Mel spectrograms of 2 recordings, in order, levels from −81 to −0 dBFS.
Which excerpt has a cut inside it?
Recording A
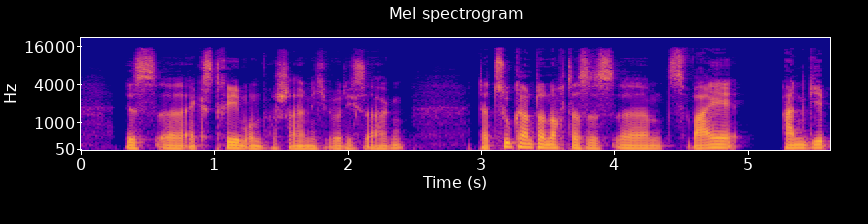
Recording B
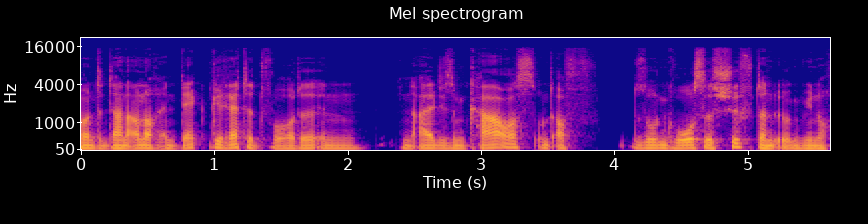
B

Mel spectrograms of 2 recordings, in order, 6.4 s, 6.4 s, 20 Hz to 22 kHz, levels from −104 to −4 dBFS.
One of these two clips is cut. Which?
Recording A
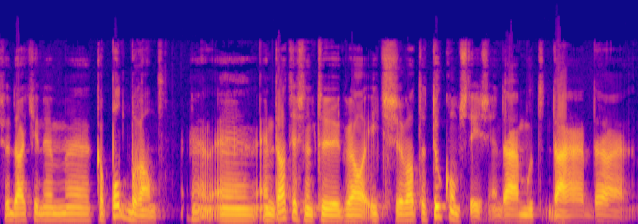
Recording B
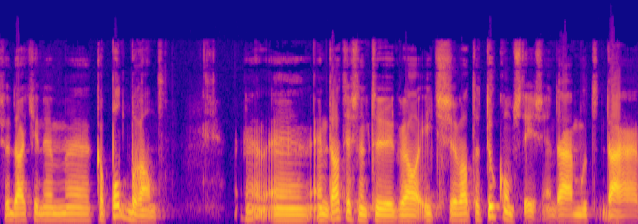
A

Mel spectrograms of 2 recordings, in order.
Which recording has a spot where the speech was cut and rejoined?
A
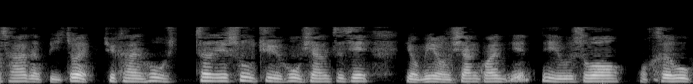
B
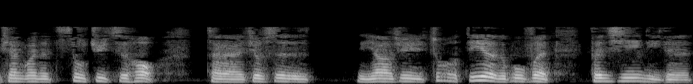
A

